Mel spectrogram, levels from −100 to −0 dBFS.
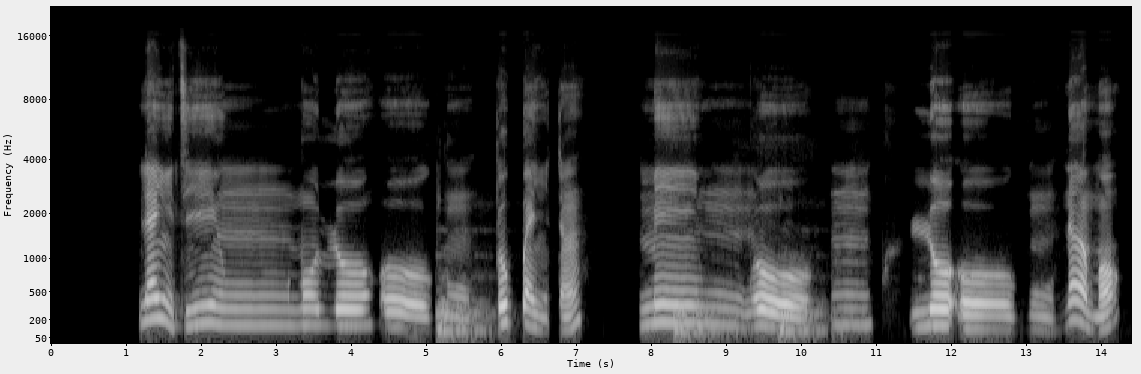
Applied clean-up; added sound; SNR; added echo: neural mask model RNNoise.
